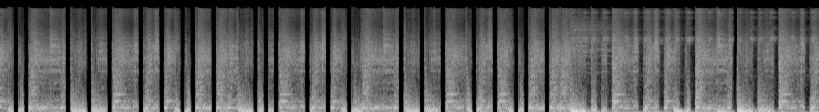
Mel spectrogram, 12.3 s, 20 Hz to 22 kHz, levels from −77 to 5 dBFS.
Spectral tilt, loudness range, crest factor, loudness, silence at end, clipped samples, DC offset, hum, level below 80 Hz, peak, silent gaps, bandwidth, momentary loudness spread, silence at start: -4.5 dB/octave; 2 LU; 14 dB; -16 LUFS; 0 s; under 0.1%; 0.9%; none; -22 dBFS; 0 dBFS; none; 17 kHz; 3 LU; 0 s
